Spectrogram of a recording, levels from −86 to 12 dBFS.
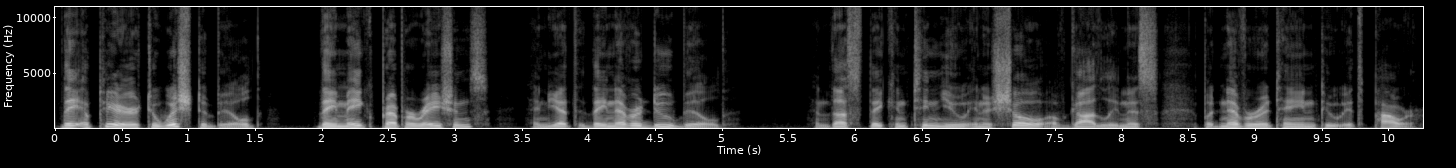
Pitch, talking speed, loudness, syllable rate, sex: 115 Hz, 175 wpm, -20 LUFS, 4.9 syllables/s, male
